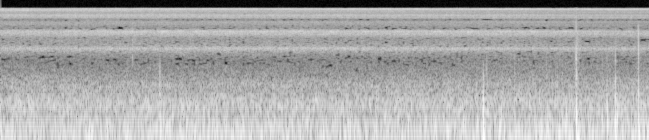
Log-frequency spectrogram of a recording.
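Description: A steady chorus of forest insects, several high-pitched drones held at once without a break. A few short clicks come in the last two seconds.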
